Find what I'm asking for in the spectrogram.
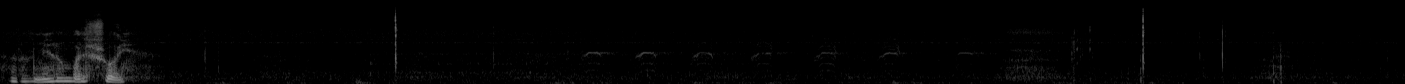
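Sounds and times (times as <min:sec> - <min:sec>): faint bird call: 0:05.3 - 0:10.6.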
